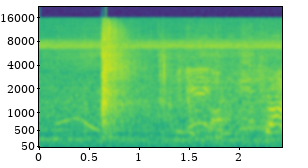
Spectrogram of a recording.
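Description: A wooden baseball bat hits a pitched ball with one sharp crack about half a second in.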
